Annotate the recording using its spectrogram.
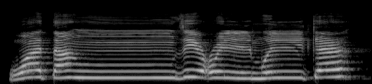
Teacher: ये देखिए वतन, यहाँ नून साकिन है, नून साकिन के बाद जो है ज़ा आ रहा है, और ज़ा जो है इक्फा का वर्ड है, तो हम यहाँ इक्फा करेंगे। नून साकिन की आवाज़ को नाक में छुपाएंगे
